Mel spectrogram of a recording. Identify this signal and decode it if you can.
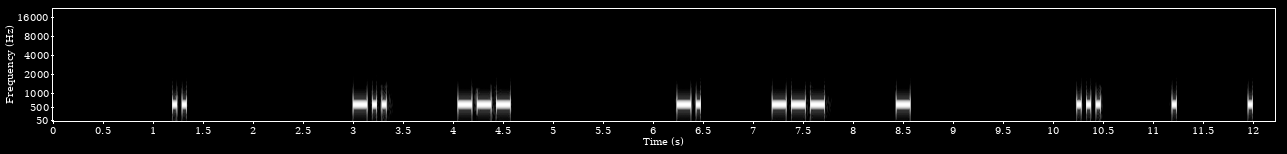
Morse code, heard as a keyed tone, about 25 wpm, spaced as for 10 wpm, 600 Hz. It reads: I DO NOT SEE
